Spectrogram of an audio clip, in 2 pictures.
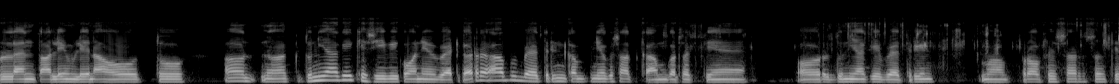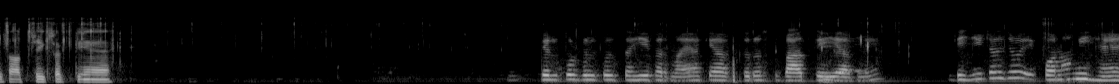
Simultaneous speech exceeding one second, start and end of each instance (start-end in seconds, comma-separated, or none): none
